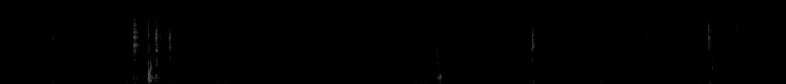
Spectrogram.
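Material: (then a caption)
Soap. A utility knife blade repeatedly scrapes and cuts shavings off the face of a solid, partly carved pink bar of soap held in the hand. About fifteen short, crisp, bright scraping ticks sound at uneven intervals, the loudest in a quick cluster near the start, each dying away almost at once over a quiet background.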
